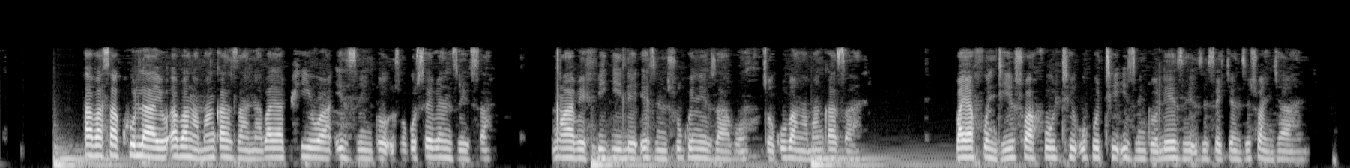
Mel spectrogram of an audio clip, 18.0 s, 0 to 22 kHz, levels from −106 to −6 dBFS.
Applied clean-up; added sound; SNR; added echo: none; Bowed string instrument; 9 dB; none.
